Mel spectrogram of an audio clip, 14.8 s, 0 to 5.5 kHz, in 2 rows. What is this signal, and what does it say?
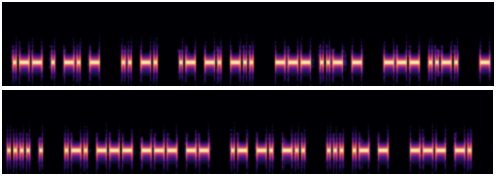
Morse code, heard as a keyed tone, about 25 wpm, 600 Hz. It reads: WENT IN AND OUT OF THE ROOM AND SAT ON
